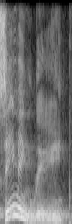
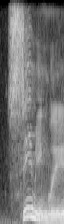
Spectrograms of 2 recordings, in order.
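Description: First: Said in the usual way. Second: Weight the word seemingly as doubtful; stress on seemingly. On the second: Shown as a demonstration. Preacher to church, seemingly stressed with doubt. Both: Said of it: "emphasize the seemingly".

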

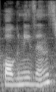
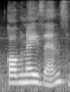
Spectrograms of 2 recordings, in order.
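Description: First: কগনিজেন্স with "ni" as the middle syllable; alternative pronunciation. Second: কগনাইজেন্স with "nai" as the middle syllable; alternative pronunciation. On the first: Teacher offering students either pronunciation, alternative কগনিজেন্স with "ni". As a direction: say কগনিজেন্স with an ee sound after the g-n. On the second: Teacher offering students either pronunciation, alternative কগনাইজেন্স with "nai". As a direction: say কগনাইজেন্স with a long-i glide after the g-n. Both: Shown as a demonstration. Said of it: "যে কোনো একটা উচ্চারণ হবে".

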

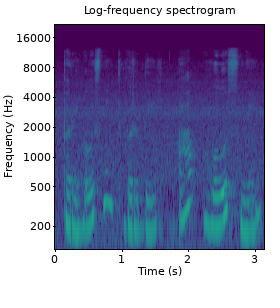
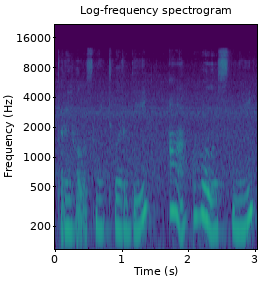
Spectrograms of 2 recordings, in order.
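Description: The two takes are said the same way.

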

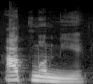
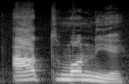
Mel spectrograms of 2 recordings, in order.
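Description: First: "আত্মন নিয়ে" run together as one word. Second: "আত্মন নিয়ে" slow, split into আত, মন and নিয়ে; broken apart. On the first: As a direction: join "আত্মন নিয়ে" with no gap inside. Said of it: "উচ্চারণ করার সময় একসাথে উচ্চারণটা করব". ("আত্মন নিয়ে" একসাথে জুড়ে) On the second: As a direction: draw "আত্মন নিয়ে" out piece by piece. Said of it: "আমরা ভাঙা ছাড়তে দিয়েছি". ("আত্মন নিয়ে" ধীরে ভেঙে ভেঙে) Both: Shown as a demonstration.

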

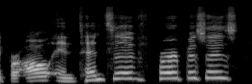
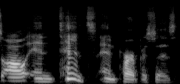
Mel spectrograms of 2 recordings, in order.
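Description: First: "intensive" said as one word, slow and deliberate; wrong version. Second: Said in the usual way. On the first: Shown as a demonstration. Host admitting the phrase he used to mangle, slow. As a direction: draw out "For all intensive purposes" like the old mistake. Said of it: "I used to say".

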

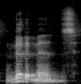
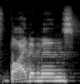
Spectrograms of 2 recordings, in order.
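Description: First: Vitamins lower, as VIT-uh-mins; short-i pronunciation. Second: Vitamins higher, as VY-tuh-mins; long-i pronunciation. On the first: Reactor showing the other way to say it, short-i pronunciation. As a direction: say vitamins with the i as in "bit". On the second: Reactor showing he sees it both ways, long-i pronunciation. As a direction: say vitamins with the i as in "eye". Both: Shown as a demonstration. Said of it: "I can see it both ways".

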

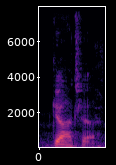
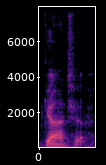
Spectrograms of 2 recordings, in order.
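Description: The two takes are said the same way.

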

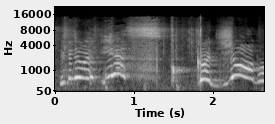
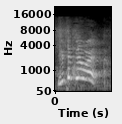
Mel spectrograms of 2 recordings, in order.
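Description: First: Squeaky praising a dog. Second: Pitched-up coaxing for the dog; high dog encouragement. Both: Real, not acted.

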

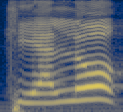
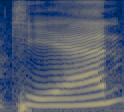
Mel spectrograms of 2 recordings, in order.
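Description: First: Much louder mock order to a child; loud teacher command. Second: Said in the usual way. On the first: Teacher telling a pupil to write, loud mock command. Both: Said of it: "ให้เด็กเขียนนะคะ".

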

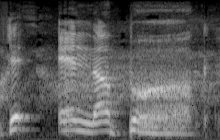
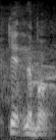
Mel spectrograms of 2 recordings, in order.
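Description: First: High, drawn-out frustrated command; long, high gamer yell; exasperated yell. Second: Said in the usual way. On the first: Real, not acted. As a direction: stretch each word in mounting frustration. Yells at enemies in game.

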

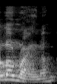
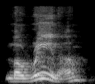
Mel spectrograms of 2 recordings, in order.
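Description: First: Lorena with an "eye" vowel: lo-RYE-na; corrected pronunciation. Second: Lorena with a long "ee": lo-REE-na; first pronunciation attempt. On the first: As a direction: say the middle of Lorena like "rain" turned to "rhine". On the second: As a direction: say the middle of Lorena like "reen". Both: Shown as a demonstration. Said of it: "I think it's Lorena though".

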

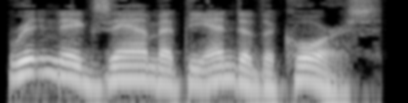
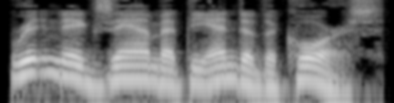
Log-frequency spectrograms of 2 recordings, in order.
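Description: No difference in how they are said.

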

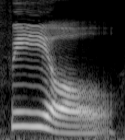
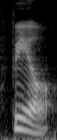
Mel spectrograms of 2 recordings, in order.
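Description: First: Louder feel, L fully sounded; careful dictionary feel; textbook L. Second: Casual feel, light ending; dark weak L. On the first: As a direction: feel with the tongue tip up, clear full L. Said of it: "배우는 발음은 혀끝 치경까지 올라가서". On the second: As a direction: feel with the L almost inaudible, like fear. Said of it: "리을 소리가 아예 안 들리는 것처럼요". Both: Shown as a demonstration.

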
